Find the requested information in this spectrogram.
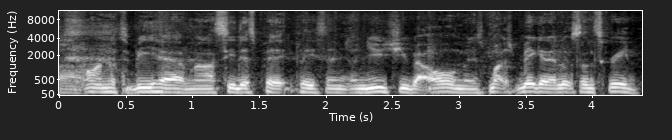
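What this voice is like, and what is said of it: British accent. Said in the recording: “that's not a Toronto accent. is coming to us via the UK ... lose the accent ... Being British”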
